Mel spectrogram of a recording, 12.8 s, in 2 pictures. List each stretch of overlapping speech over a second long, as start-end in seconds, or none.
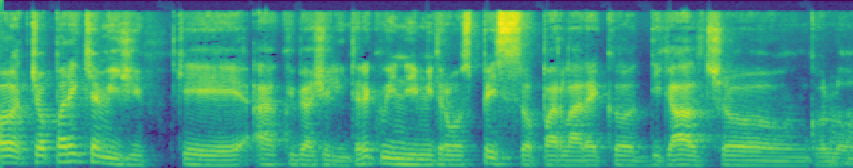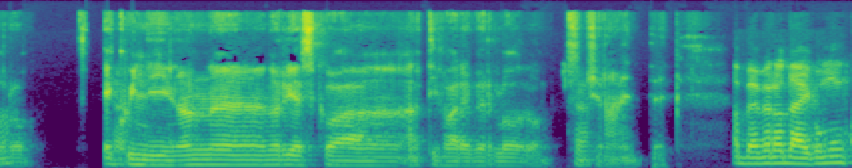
none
